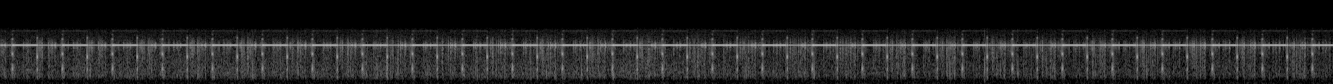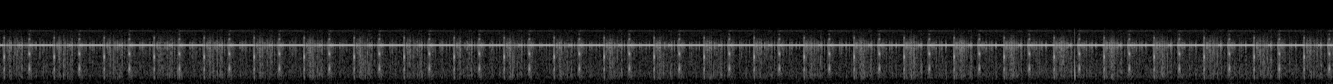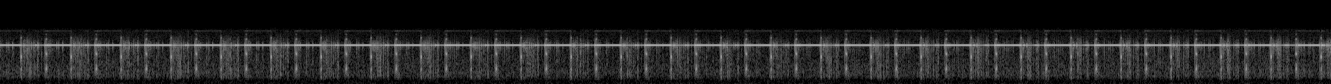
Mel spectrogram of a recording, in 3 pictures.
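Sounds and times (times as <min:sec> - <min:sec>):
radio signal tone with ticks: 0:00.0 - 0:39.9.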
